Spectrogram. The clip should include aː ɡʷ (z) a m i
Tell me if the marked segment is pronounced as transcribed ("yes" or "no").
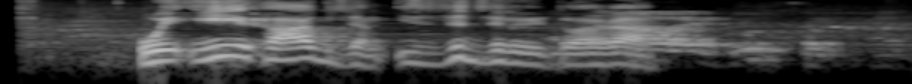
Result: no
